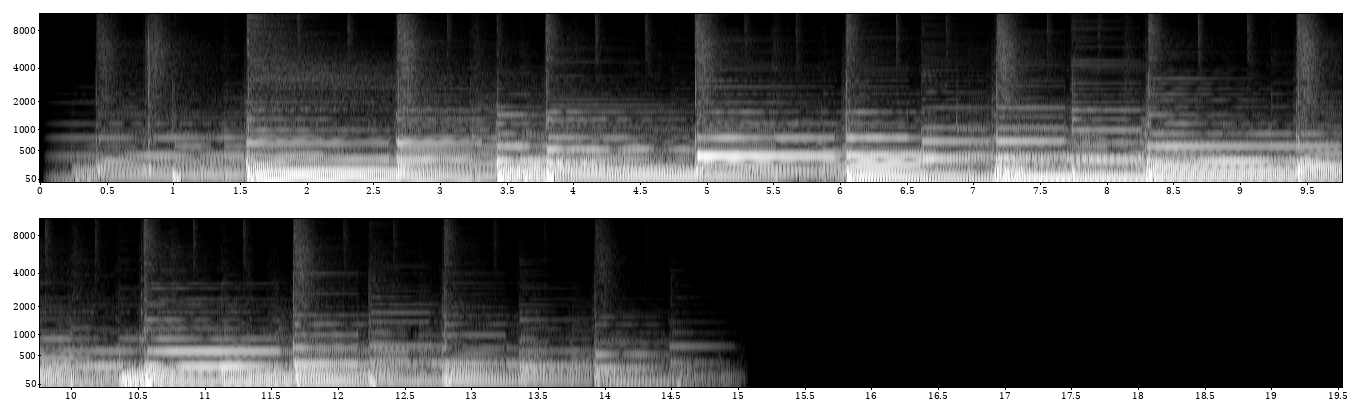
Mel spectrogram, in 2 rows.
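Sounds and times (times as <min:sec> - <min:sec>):
guitar: 0:00.0 - 0:15.1.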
